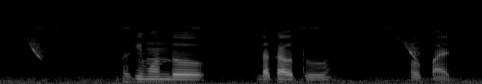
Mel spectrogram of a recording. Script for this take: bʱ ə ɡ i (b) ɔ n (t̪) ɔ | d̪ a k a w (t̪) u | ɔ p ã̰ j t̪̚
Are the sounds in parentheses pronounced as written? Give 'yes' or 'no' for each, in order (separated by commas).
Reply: no, no, yes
